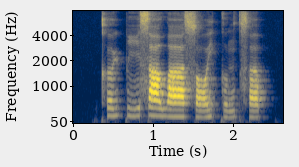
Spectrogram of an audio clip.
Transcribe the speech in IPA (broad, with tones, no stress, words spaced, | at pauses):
kʰɵ˨˥ɥ piː˨˧saː˧waː˨ sɔː˨˥jkʊ˨˧ŋt͡sʰɐ˧p̚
